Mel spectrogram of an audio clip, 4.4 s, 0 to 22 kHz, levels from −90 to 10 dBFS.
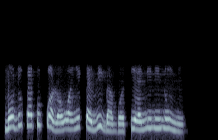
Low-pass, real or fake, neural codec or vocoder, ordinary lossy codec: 3.6 kHz; fake; vocoder, 22.05 kHz, 80 mel bands, Vocos; Opus, 24 kbps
